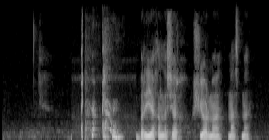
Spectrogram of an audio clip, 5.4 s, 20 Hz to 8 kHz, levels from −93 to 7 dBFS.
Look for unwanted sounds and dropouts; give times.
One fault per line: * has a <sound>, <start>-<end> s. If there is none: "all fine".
* has a cough, 1.6-2.5 s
